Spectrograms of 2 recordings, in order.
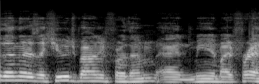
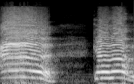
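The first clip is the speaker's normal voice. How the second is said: very high, very loud, shrill pained shriek; 12 semitones higher, 10 dB louder than usual. Voicing a burning NPC, leg on fire: screaming in pain. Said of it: "he's screaming".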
